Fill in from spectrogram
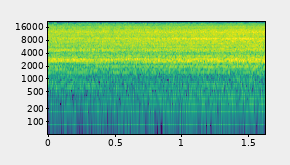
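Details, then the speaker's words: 1991 Dover Impulse traction elevator at a 4-floor Texas A&M parking garage, broken car stuck at the 4th floor with doors open. A thin, steady high buzz runs continuously under rushing background noise from the buzzer in the phone box. Continuous fault buzzer. "And look at the other elevator. The other elevator is broken. Listen to that sick buzzing."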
